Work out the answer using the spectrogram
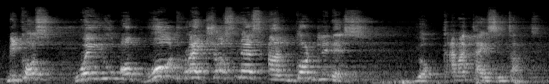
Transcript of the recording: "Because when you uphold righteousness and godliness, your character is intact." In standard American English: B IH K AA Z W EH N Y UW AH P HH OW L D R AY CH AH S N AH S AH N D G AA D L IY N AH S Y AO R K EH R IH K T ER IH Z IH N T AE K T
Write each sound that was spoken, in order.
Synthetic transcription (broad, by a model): B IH K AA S W EH N Y UW AH P HH OW L D R AY CH AH S N AH S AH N G AA D L IY N AH S Y AO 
